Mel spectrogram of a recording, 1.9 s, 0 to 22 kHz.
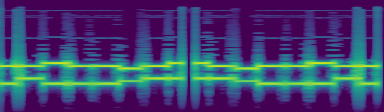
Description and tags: Sound generate with audacity.
- generate whistle dent de scie
- pitch -41
- repeat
